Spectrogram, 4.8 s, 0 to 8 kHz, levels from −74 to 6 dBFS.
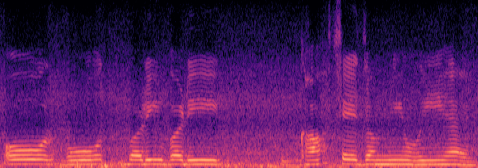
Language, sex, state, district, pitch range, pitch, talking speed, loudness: Hindi, female, Haryana, Jhajjar, 190-210 Hz, 200 Hz, 100 wpm, -13 LUFS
